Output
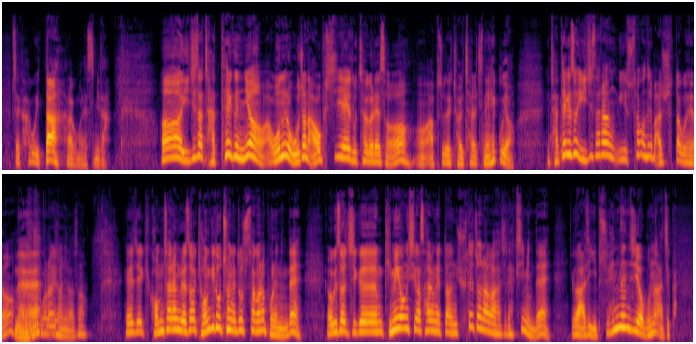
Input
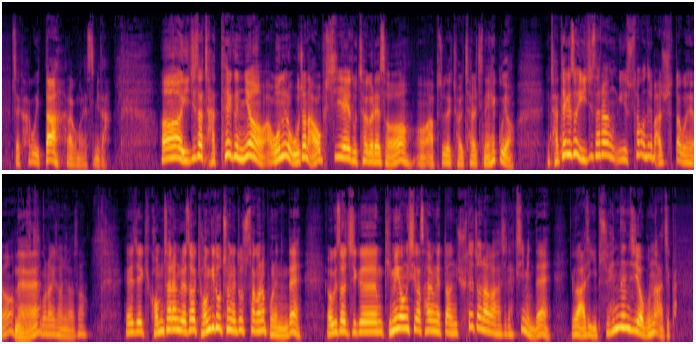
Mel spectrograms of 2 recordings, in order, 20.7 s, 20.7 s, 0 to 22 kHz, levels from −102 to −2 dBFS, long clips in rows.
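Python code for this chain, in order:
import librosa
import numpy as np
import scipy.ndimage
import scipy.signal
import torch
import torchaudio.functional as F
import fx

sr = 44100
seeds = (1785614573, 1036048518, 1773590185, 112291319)

y = fx.doubler(x, sr, ms=24.0, db=-4.0, at=(10.71, 11.25), fade=0.02)
y = fx.am_noise(y, sr, seeds[0], hz=5.7, depth_pct=55)
y = y * 10.0 ** (-2.5 / 20.0)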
